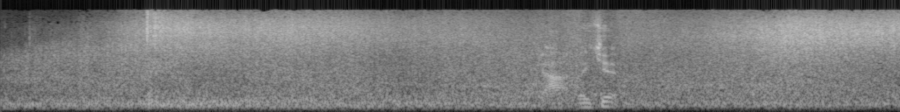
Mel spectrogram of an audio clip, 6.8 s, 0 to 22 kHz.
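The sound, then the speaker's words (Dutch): Loud, steady roar of crashing ocean waves in a film trailer fills the whole stretch, a dense surf wash with no pauses, while a voice briefly murmurs a few words underneath near the end. “Dit is het geluid van de, de, de, de trailer van Frozen 2.”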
